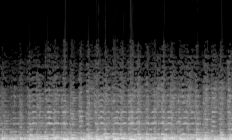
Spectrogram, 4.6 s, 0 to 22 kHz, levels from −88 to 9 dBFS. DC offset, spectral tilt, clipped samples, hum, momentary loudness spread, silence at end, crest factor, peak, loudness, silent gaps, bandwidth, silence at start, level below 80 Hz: under 0.1%; -6.5 dB/octave; 0.2%; none; 4 LU; 0 s; 10 dB; 0 dBFS; -11 LUFS; none; 12.5 kHz; 0 s; -36 dBFS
